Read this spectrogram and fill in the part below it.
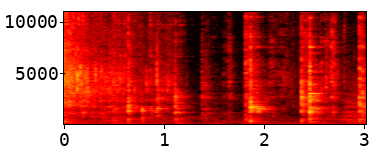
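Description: Tempering spices with asafoetida and turmeric sizzle in hot oil while a spoon stirs and clinks against the pan in short, irregular bursts.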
